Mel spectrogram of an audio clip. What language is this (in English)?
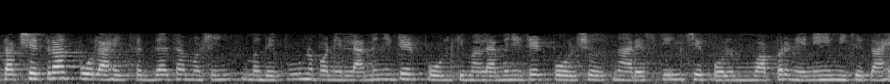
Marathi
